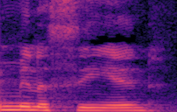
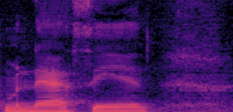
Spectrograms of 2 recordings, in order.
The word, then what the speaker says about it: Minassian: man named alex minassian now if i say menacing any at any point it's because that's what i kept calling him until i heard somebody say his name and it was alec monassian but you might hear me flip between menacing and menacing because yeah he was born on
